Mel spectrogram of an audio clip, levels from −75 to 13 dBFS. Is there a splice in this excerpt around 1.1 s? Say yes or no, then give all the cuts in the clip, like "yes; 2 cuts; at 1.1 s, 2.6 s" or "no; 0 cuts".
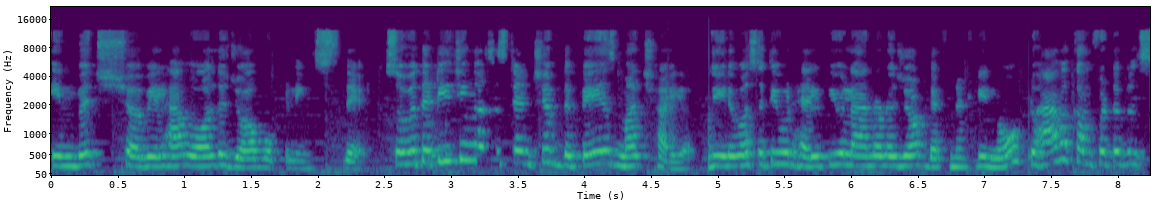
no; 3 cuts; at 2.4 s, 5.0 s, 7.3 s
